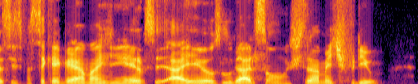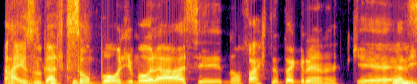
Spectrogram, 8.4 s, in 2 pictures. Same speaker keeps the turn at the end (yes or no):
yes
